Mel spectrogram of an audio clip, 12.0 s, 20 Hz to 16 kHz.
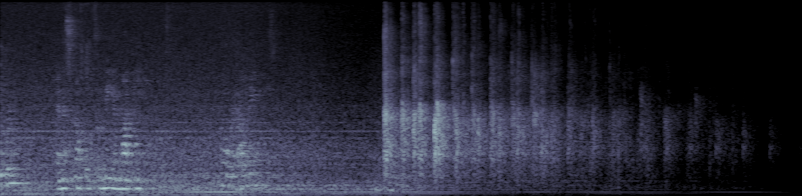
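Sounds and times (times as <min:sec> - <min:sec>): audience clapping: 0:05.7 - 0:11.8.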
